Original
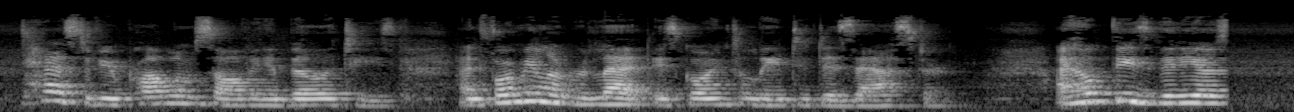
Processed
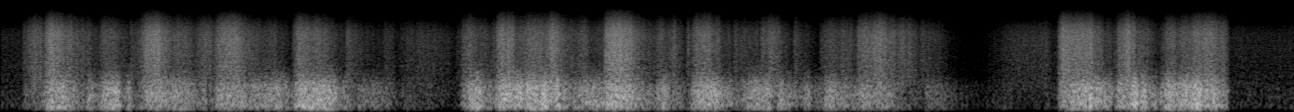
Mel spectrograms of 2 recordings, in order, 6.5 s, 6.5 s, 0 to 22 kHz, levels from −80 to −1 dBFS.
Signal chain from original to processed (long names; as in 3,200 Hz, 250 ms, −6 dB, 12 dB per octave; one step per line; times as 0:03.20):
cochlear-implant simulation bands 2
harmonic and percussive parts rebalanced percussive −6 dB
level −3.5 dB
